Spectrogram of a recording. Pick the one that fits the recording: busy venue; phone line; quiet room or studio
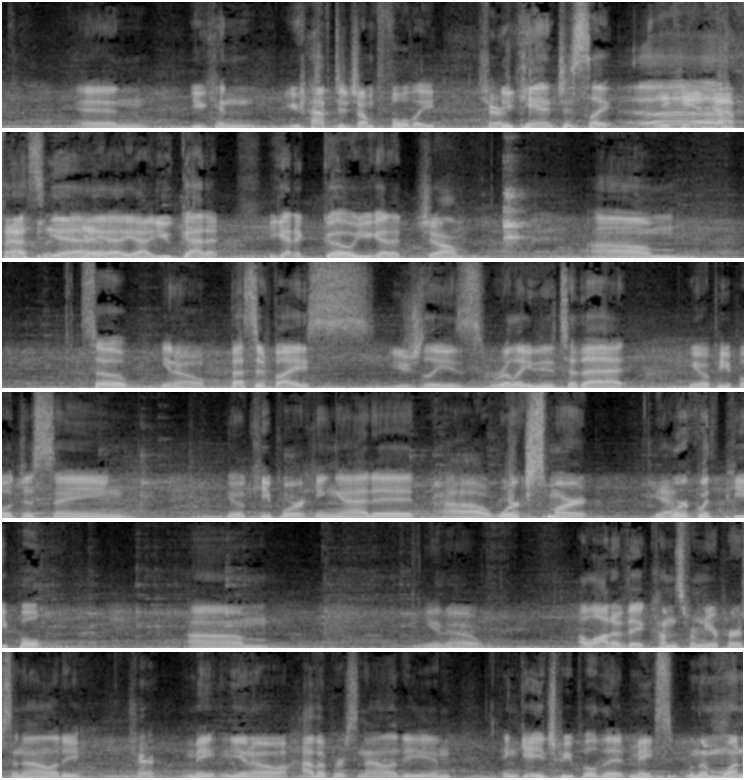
busy venue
